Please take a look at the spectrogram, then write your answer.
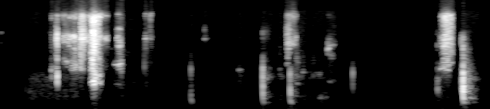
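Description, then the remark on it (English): Quiet rustling of a sheet of paper being handled, followed by scattered soft scratches and taps like a pen writing down prayer requests, with another crinkly rustle near the end. No one speaks. “So now I will get a piece of paper.”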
